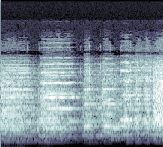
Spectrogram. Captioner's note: ticking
